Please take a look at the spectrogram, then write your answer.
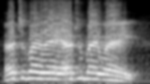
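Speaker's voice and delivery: put-on high, loud old woman's shout; grandma shouting to clear a path. A narrator's reading. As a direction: bellow it while barrelling through.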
